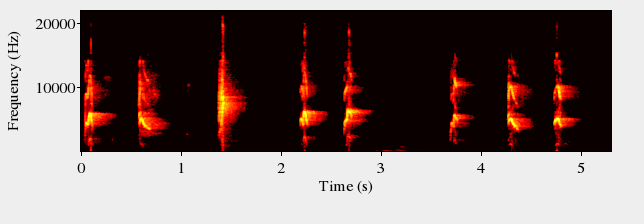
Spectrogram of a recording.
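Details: Wild konin calling actively with single shrill, high-pitched chirps, each brief and slightly falling, spaced about half a second to a second apart.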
